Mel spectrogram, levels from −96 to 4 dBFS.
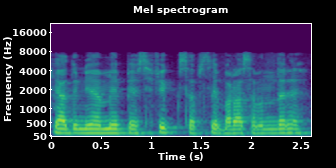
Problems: constant background noise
